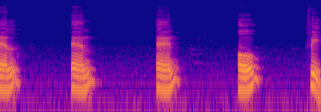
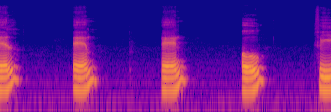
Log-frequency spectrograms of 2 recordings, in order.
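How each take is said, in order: No difference in how they are said.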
